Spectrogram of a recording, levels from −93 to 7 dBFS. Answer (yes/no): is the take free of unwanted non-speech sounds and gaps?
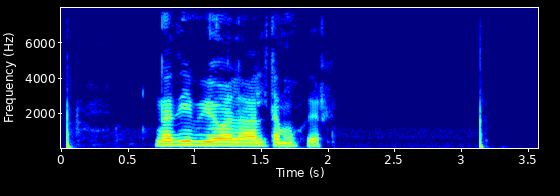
yes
